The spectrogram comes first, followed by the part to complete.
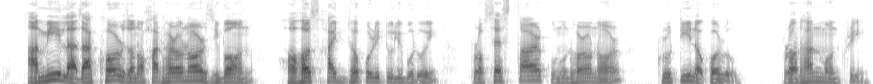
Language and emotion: Assamese, neutral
